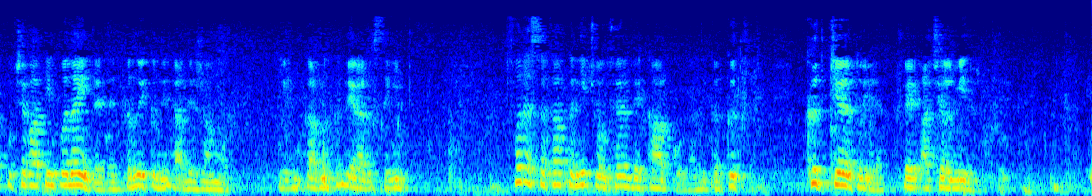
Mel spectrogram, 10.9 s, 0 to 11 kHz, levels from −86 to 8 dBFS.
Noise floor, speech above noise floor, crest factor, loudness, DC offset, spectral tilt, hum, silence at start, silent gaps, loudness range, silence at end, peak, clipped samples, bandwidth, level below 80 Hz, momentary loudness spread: -46 dBFS; 20 dB; 18 dB; -27 LUFS; under 0.1%; -8.5 dB/octave; none; 0 s; none; 4 LU; 0 s; -8 dBFS; under 0.1%; 8.2 kHz; -54 dBFS; 22 LU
